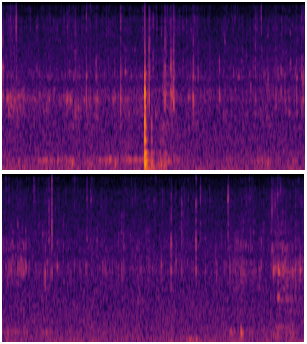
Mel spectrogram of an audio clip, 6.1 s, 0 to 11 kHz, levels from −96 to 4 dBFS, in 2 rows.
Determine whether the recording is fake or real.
real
